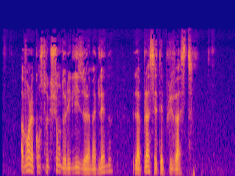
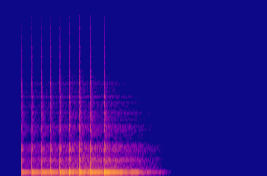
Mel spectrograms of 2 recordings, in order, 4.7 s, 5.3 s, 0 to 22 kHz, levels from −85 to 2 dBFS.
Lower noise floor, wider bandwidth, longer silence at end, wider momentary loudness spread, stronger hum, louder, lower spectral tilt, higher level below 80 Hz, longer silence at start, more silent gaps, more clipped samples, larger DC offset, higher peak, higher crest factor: second, -47 dBFS vs -54 dBFS; first, 11.5 kHz vs 6.2 kHz; second, 0.75 s vs 2.35 s; second, 11 LU vs 15 LU; neither; first, -18 LUFS vs -27 LUFS; second, -2.5 dB/octave vs -8 dB/octave; about the same, -44 dBFS vs -44 dBFS; about the same, 0.4 s vs 0.4 s; neither; neither; neither; first, -2 dBFS vs -10 dBFS; about the same, 20 dB vs 18 dB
